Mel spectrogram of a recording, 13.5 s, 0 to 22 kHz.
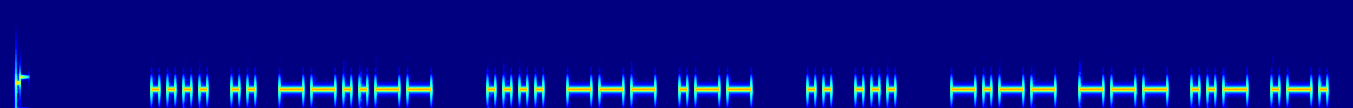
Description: Morse code, heard as a keyed tone, about 15 wpm, 700 Hz. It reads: HI, HOW IS YOUR
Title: Sentences from Top 1000 Words - Review Part 3 - 15wpm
